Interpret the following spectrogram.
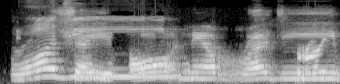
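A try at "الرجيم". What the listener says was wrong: رجیم رجیم نہیں رجیم، double voice نہیں آنا را کی، صرف را رجیم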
